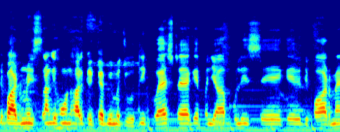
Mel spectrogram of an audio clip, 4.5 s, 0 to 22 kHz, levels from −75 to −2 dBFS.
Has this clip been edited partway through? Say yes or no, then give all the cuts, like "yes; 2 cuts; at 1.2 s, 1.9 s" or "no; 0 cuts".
yes; 1 cut; at 1.9 s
